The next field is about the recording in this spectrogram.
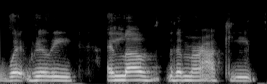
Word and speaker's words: Meraki: Is it Meraki? Is that how you say it? – It's Meraki by Luisa.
